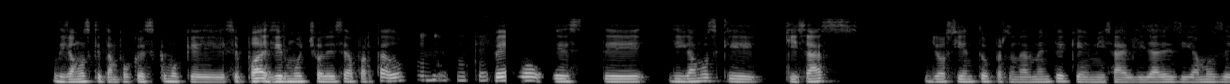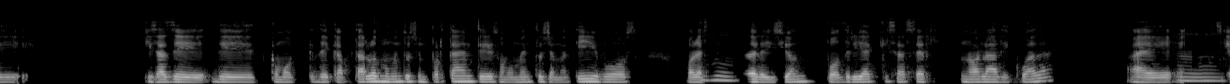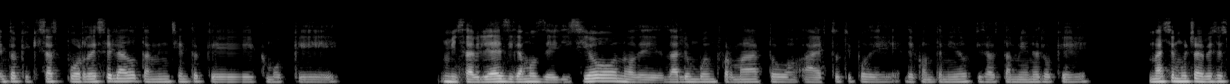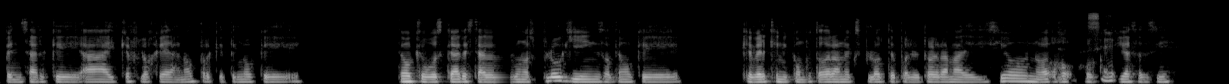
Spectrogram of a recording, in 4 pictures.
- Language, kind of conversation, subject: Spanish, advice, ¿Cómo puedo encontrar inspiración constante para mantener una práctica creativa?
- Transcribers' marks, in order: other background noise; laughing while speaking: "o o o"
